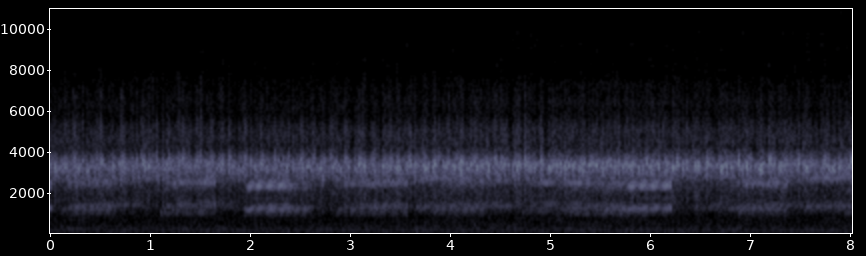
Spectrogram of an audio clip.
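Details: In a late June to mid July summer chorus, Cope's gray treefrogs give fast, harsh, fluttering trills, each under a second, over a dense high chorus of cricket frogs clacking like ball bearings.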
